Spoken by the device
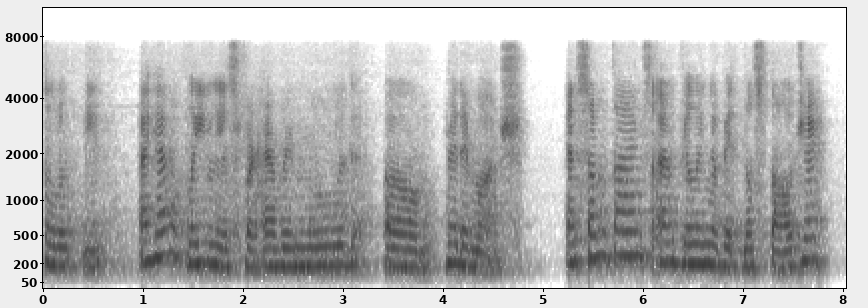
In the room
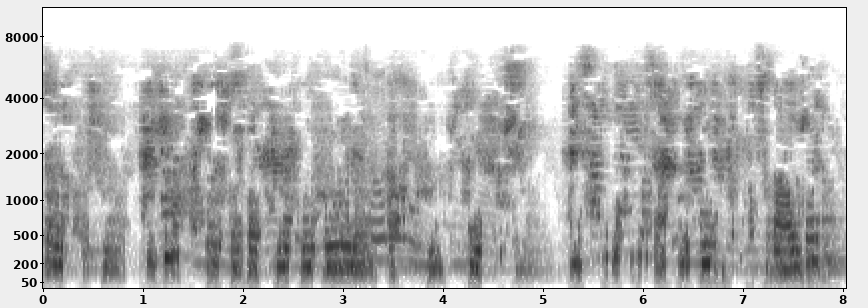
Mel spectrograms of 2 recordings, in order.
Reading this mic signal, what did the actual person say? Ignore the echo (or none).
Totally.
